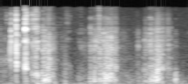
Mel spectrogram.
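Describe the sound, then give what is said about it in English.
Crunching of a crisp, triangle-shaped chip that looks like a Dorito, with several sharp, bright bursts of chewing in a loose rhythm, loud, no talking. “Am I supposed to chew into the mic?”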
